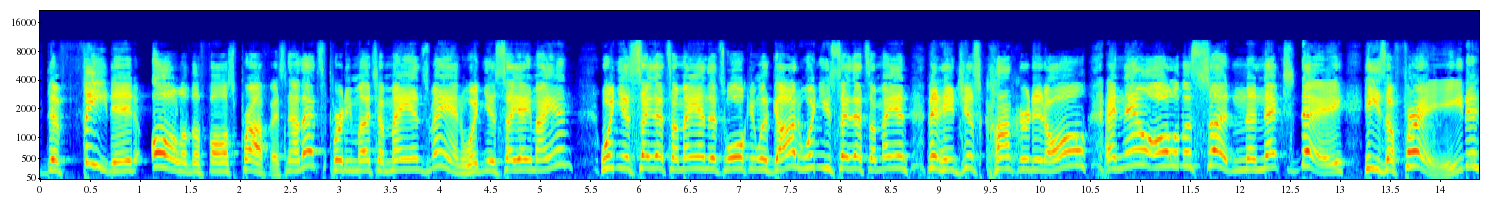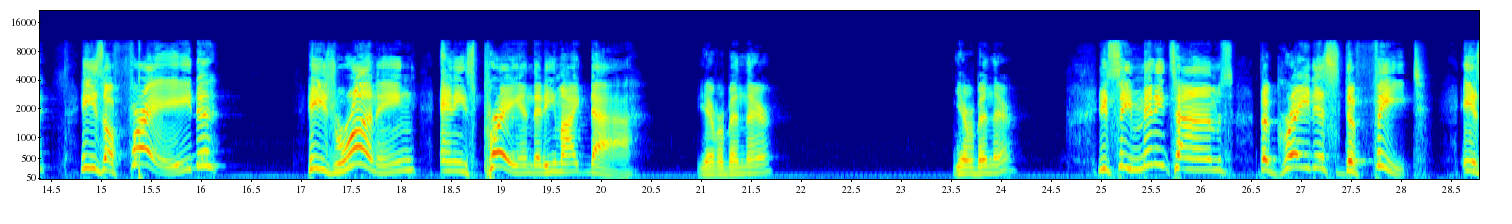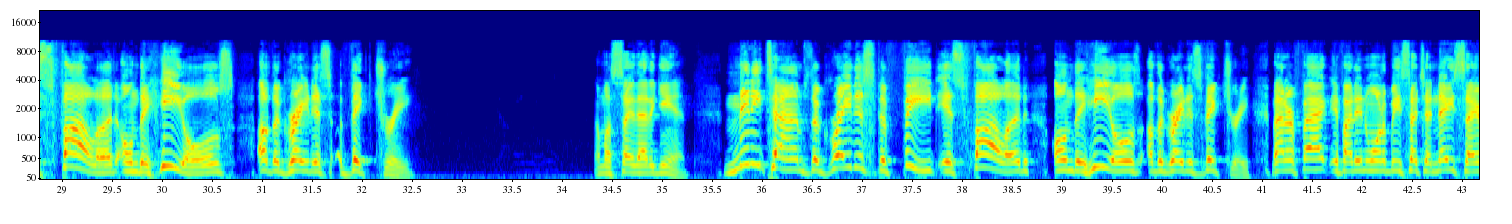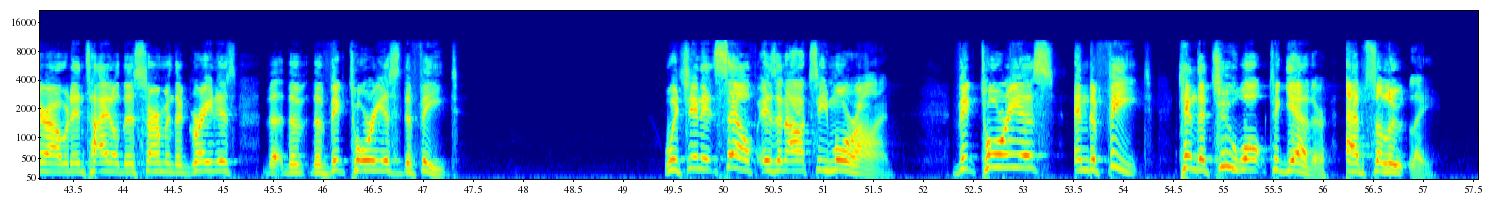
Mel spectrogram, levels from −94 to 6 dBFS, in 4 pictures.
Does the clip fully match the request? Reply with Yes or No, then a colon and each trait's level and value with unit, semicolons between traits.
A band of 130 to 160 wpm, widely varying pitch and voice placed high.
Yes: average, 150 wpm; wide, 7.9 semitones; high, 230 Hz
